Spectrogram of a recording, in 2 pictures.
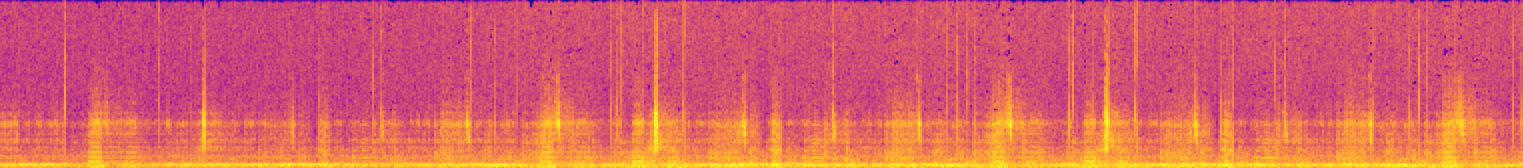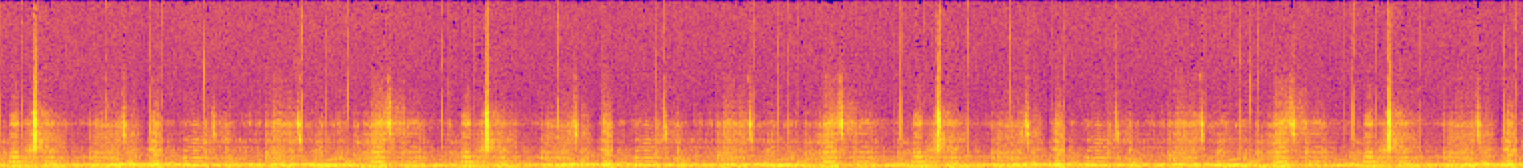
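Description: Experimental sound-poetry music built from layered, sound-on-sound tape loops. It is a dense, continuous band of wavering overlapping tones, cut through by frequent sharp accents.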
